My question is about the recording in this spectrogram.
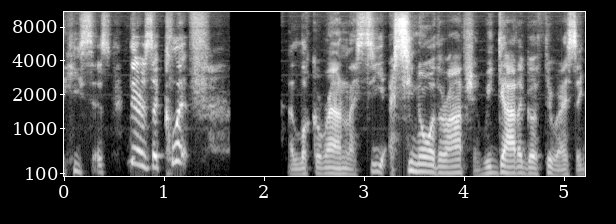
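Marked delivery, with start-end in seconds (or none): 0.6-1.5 high-pitched frightened squeak; mock panic. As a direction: play a terrified passenger, voice pitched way up. Panicked Gary warns of cliff.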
